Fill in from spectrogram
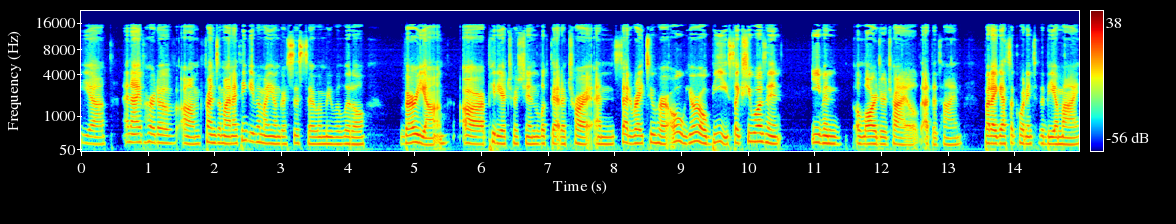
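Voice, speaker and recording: Someone speaks in a New York accent at a moderate pace. The sound is dry and close with no echo, in a very clean recording with a silent background. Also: woman, fairly low pitch for a woman, fairly even intonation. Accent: New York (Staten Island). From Staten Island, New York. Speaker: podcast host. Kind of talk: casual interview.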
